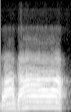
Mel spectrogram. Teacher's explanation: वो जो बहुत लंबा उसका आ खींचते हो आप, वो प्लूत स्वर होता है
